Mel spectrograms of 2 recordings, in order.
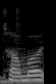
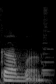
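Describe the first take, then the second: First: The word begins with a T sound. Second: The word begins with a K sound. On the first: "instead of saying tama" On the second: "you can say kama"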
